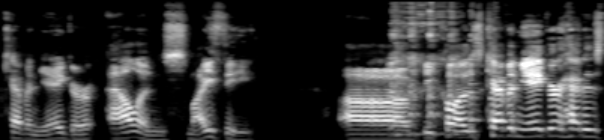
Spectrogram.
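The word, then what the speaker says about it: Alan Smithee: I've been pronouncing it Alan Smithy, but that interview with Adam Scott I sent you. Oh yeah. He pronounced it Smythe, so I trust anything Adam Scott says.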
